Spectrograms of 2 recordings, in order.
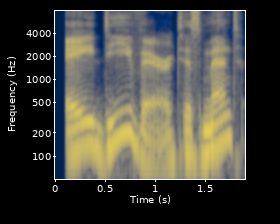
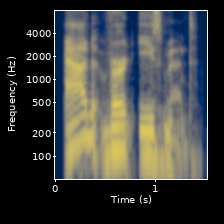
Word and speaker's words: advertisement: English it is additionally stress on syllables may change such as advertisement British advertisment verse American advert eement understanding these variations helps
